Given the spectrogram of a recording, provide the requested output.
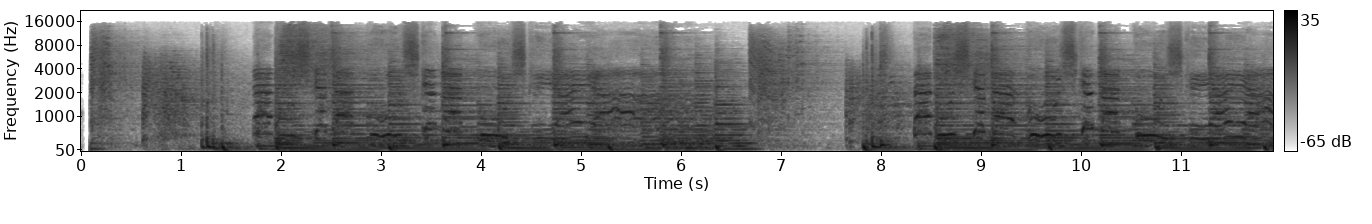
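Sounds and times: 
sampled glass shattering: 0:00.1 - 0:01.5, 0:06.6 - 0:08.3
musical backing: 0:01.2 - 0:06.8, 0:07.7 - 0:11.9
sampled dishes breaking: 0:06.7 - 0:08.2.

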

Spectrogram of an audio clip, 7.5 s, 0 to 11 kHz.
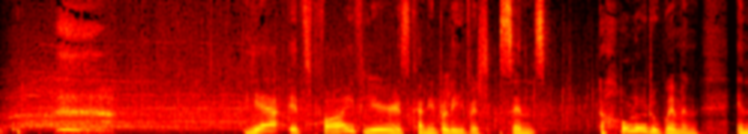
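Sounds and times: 
whoops rising above the crowd: 0:00.0 - 0:03.3
crowd cheering: 0:00.0 - 0:06.5
speech: 0:00.6 - 0:01.2, 0:02.4 - 0:07.4.

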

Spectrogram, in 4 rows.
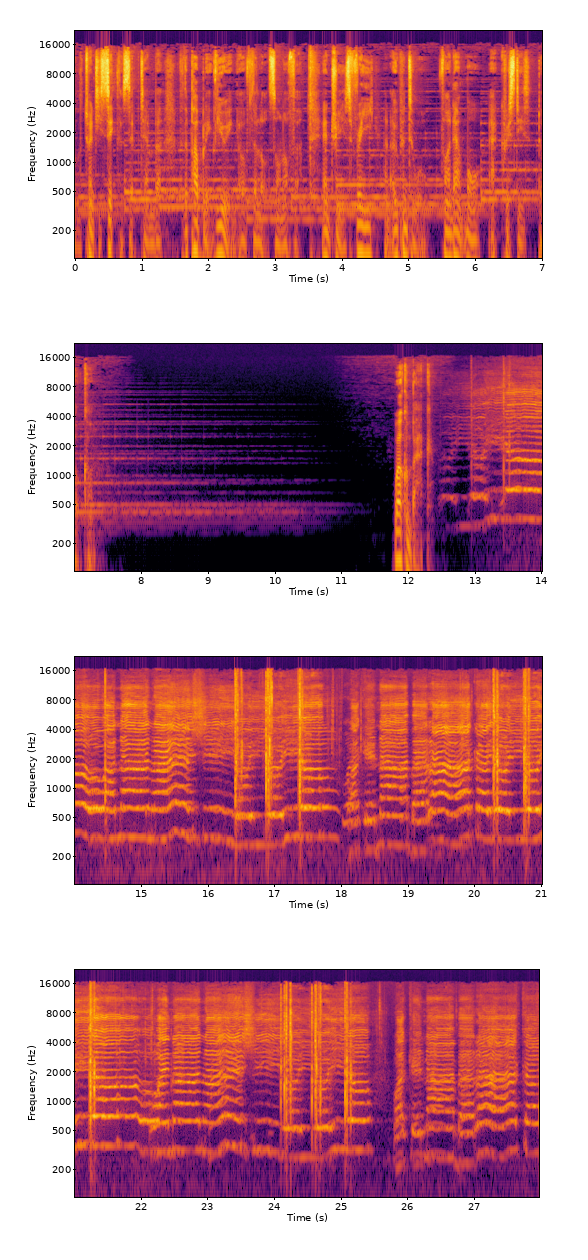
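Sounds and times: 
speech: 0:00.0 - 0:07.4, 0:11.8 - 0:12.4
choir of Comorian women singing in Marseille, France: 0:12.5 - 0:27.9.

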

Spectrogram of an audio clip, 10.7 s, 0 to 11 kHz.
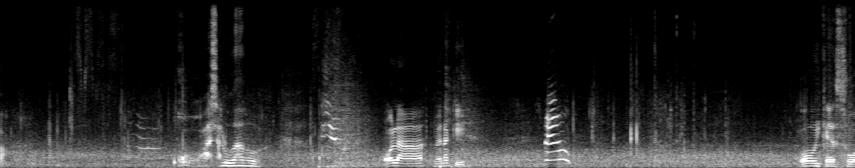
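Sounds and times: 
speech: 0:00.0 - 0:00.2, 0:02.2 - 0:06.0, 0:07.1 - 0:07.3, 0:10.0 - 0:10.6
domestic cat meowing: 0:01.0 - 0:02.2, 0:04.0 - 0:04.4, 0:06.8 - 0:07.2.

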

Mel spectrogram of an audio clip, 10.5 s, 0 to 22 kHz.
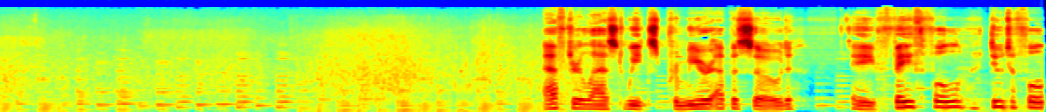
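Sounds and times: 
rising flood water surging in rolling waves: 0:00.0 - 0:07.3
low tonal drone of music: 0:00.0 - 0:10.4
speech: 0:05.5 - 0:10.4.

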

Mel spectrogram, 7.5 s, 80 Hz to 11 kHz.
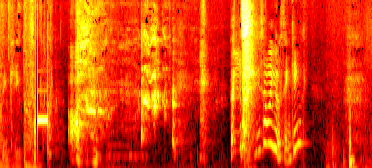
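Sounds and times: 
speech: 0:00.0 - 0:02.1, 0:05.5 - 0:06.2
sudden forceful sneeze: 0:04.7 - 0:05.3.

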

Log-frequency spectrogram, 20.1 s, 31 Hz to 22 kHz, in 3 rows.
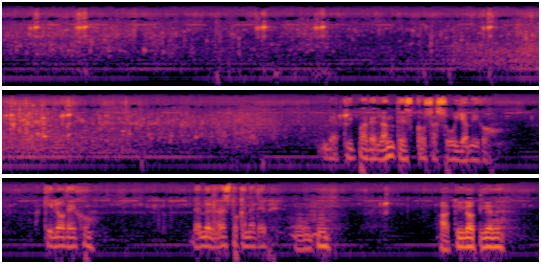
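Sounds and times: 
moving river water: 0:00.0 - 0:10.8
oars dipping and splashing as a canoe is rowed across a river at night: 0:00.0 - 0:11.3
speech: 0:10.9 - 0:13.0, 0:14.0 - 0:14.7, 0:15.8 - 0:17.7, 0:18.9 - 0:19.8.

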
